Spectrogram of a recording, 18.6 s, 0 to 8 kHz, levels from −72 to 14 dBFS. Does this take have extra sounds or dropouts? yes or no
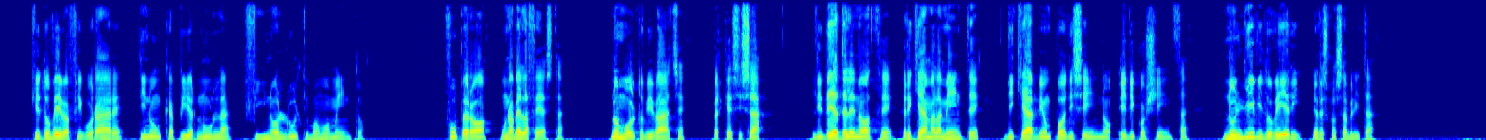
no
